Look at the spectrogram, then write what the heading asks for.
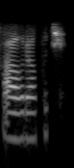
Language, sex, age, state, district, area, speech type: Odia, female, 18-30, Odisha, Jagatsinghpur, rural, conversation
